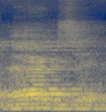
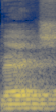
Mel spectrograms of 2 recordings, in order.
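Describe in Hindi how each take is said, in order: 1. यह शब्द खिंची हुई z की ध्वनि से खत्म होता है। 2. यह शब्द साधारण s की ध्वनि से खत्म होता है। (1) "जय के नीचे एक छोटा नुक्ता लगा देते हैं तो जय खींच के बोलते हैं जय" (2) "ये बैग्स नहीं होता"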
